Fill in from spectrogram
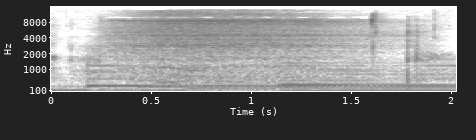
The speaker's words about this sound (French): Vous prenez une grande respiration, là maintenant profonde.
